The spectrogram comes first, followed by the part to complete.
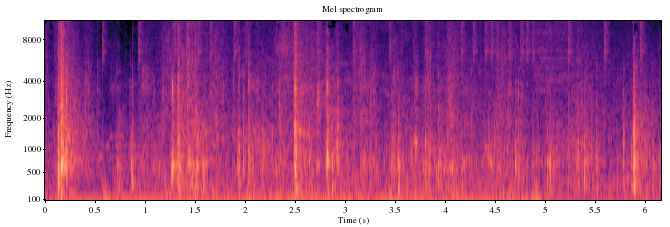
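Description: A cardboard toy box being pushed and torn open by hand: a run of irregular crackles, tears and taps of the card, the sharpest just at the start.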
